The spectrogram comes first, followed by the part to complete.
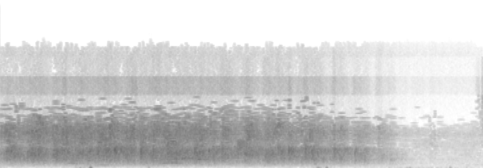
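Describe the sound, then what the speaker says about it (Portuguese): A church congregation applauds, a steady wash of many hands clapping loudly for several seconds before tapering off. "Outra salva de palmas para o Senhor."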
